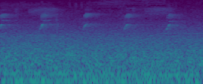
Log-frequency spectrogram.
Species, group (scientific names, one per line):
Yoyetta cumberlandi
Cicadidae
